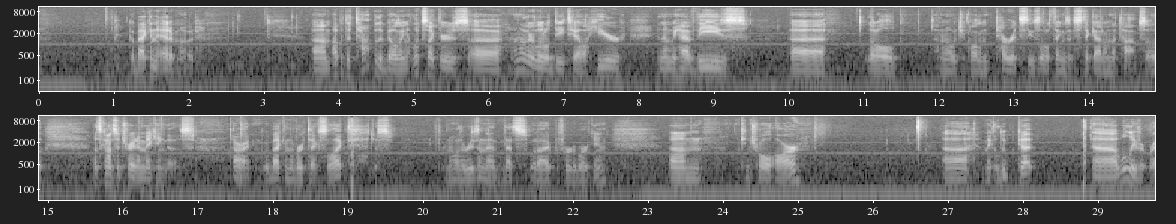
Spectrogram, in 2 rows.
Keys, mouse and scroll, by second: 2.2 Tab, 4.0-5.8 middle drag, 16.6-18.4 middle drag, 17.9 ctrl+Tab, 25.6 ctrl+r.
